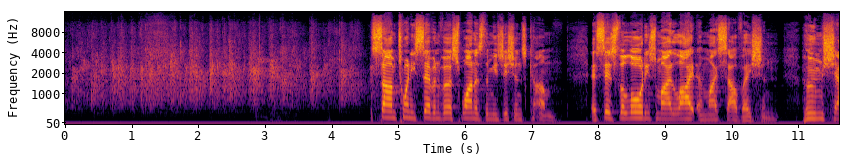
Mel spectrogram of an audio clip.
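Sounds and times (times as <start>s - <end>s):
audience clapping hands: 0.0s - 5.2s
speech: 4.6s - 11.6s.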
